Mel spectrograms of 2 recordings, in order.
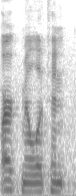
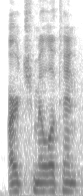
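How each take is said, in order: First: The first word ends in a hard k sound. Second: The first word ends in a ch sound. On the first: The speaker calls it right. "Arc Militant sounds better to me" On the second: The speaker calls it wrong. "I've heard it pronounced both ways"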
